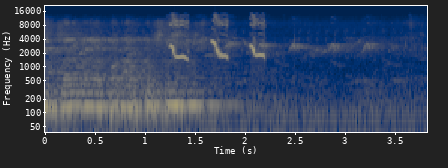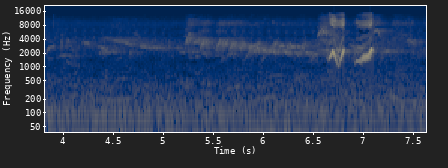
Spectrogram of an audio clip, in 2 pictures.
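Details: Caged greater green leafbird, excited after its first singing contest, gives sharp, upward-slurred whistles in two quick bursts separated by a pause; a man's voice is heard briefly at the start.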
